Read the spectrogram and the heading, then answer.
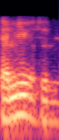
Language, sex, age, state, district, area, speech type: Tamil, male, 18-30, Tamil Nadu, Cuddalore, urban, conversation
